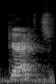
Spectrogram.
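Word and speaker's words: catch: before letter C एच अगर टी सी एच से पहले आ जाए तो टी क्या हो जाएगा साइलेंट हो जाएगा देन टी विल बी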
